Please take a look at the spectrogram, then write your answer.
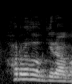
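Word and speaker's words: хорхог: 허럭이라고 하는데 이거 이게 나와야죠. 예, 예. 예, KH 발음입니다.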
